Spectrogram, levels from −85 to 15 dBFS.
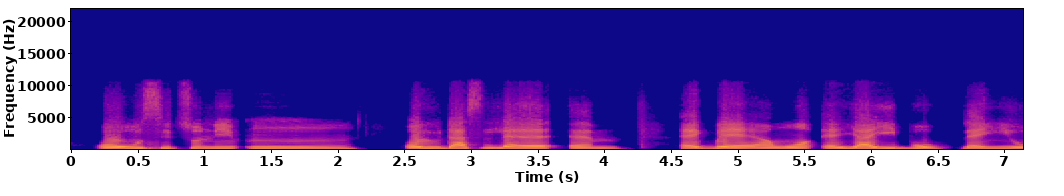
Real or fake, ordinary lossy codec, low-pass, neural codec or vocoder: fake; none; 10.8 kHz; codec, 24 kHz, 0.9 kbps, DualCodec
